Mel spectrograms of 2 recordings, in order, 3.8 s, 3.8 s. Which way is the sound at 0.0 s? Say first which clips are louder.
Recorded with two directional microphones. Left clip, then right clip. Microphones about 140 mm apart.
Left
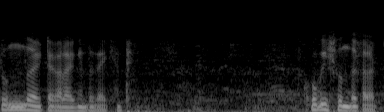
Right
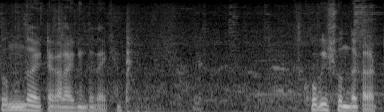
Right 12 dB; 45° right (ahead or behind).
